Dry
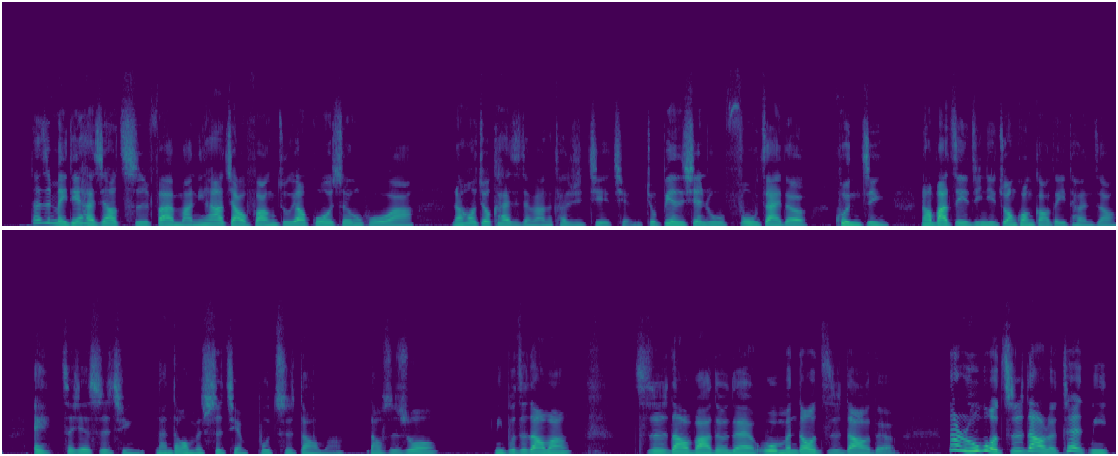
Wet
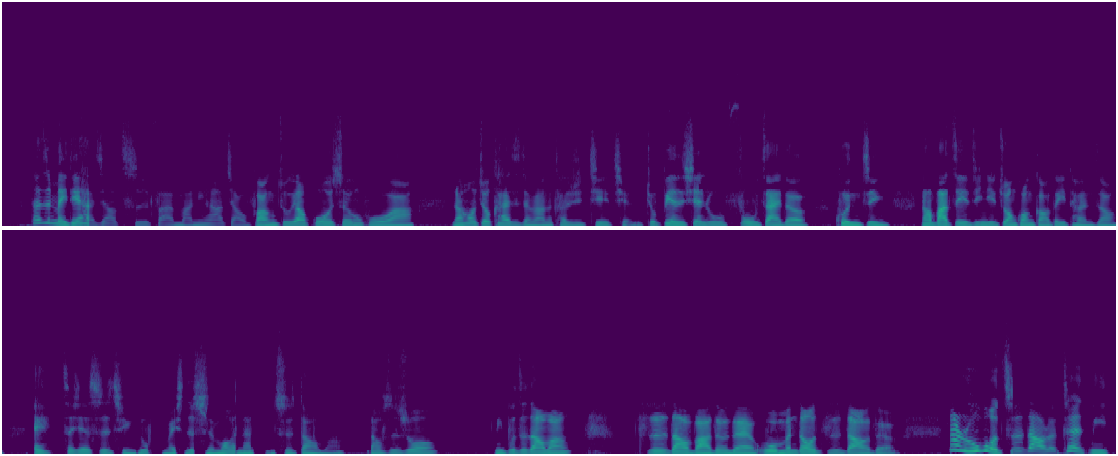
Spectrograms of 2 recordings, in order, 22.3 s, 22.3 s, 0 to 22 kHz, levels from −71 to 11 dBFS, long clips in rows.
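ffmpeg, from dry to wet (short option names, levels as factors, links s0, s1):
-filter_complex "[0:a]asettb=1/sr,asplit=3[s0][s1][s2];[s0]atrim=end=0.864[s3];[s1]atrim=start=0.86:end=2.55,asetpts=PTS-STARTPTS,afade=t=in:d=0.004:c=qsin,afade=t=out:st=1.686:d=0.004:c=qsin,acompressor=threshold=0.0141:ratio=8:attack=3.2:release=140:knee=1:detection=peak[s4];[s2]atrim=start=2.546[s5];[s3][s4]acrossfade=d=0.004:c1=hsin:c2=qsin[s6];[s6][s5]acrossfade=d=0.004:c1=qsin:c2=hsin,asettb=1/sr,asplit=3[s7][s8][s9];[s7]atrim=end=6.964[s10];[s8]atrim=start=6.96:end=9.49,asetpts=PTS-STARTPTS,afade=t=in:d=0.004:c=qsin,afade=t=out:st=2.526:d=0.004:c=qsin,asuperstop=centerf=3900:order=8:qfactor=4.7[s11];[s9]atrim=start=9.486[s12];[s10][s11]acrossfade=d=0.004:c1=hsin:c2=qsin[s13];[s13][s12]acrossfade=d=0.004:c1=qsin:c2=hsin,asettb=1/sr,asplit=3[s14][s15][s16];[s14]atrim=end=16.474[s17];[s15]atrim=start=16.47:end=20.72,asetpts=PTS-STARTPTS,afade=t=in:d=0.004:c=qsin,afade=t=out:st=4.246:d=0.004:c=qsin,highshelf=f=5100:t=q:w=3:g=-12.5[s18];[s16]atrim=start=20.716[s19];[s17][s18]acrossfade=d=0.004:c1=hsin:c2=qsin[s20];[s20][s19]acrossfade=d=0.004:c1=qsin:c2=hsin,asettb=1/sr,asplit=3[s21][s22][s23];[s21]atrim=end=21.244[s24];[s22]atrim=start=21.24:end=21.69,asetpts=PTS-STARTPTS,afade=t=in:d=0.004:c=qsin,afade=t=out:st=0.446:d=0.004:c=qsin,highpass=550,lowpass=2300[s25];[s23]atrim=start=21.686[s26];[s24][s25]acrossfade=d=0.004:c1=hsin:c2=qsin[s27];[s27][s26]acrossfade=d=0.004:c1=qsin:c2=hsin,asplit=3[s28][s29][s30];[s28]atrim=end=12.472[s31];[s29]atrim=start=12.468:end=13.862,asetpts=PTS-STARTPTS,areverse[s32];[s30]atrim=start=13.858[s33];[s31][s32]acrossfade=d=0.004:c1=hsin:c2=hsin[s34];[s34][s33]acrossfade=d=0.004:c1=hsin:c2=hsin,equalizer=f=160:t=o:w=0.67:g=7,equalizer=f=2500:t=o:w=0.67:g=11,equalizer=f=10000:t=o:w=0.67:g=-9,volume=0.447"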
